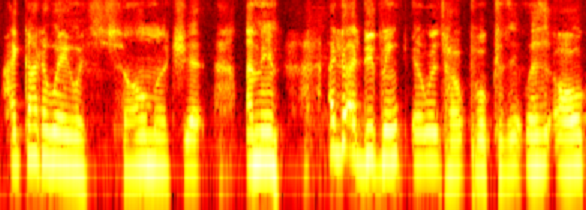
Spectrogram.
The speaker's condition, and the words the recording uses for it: Cerebral palsy. I know the amount of time I'm gonna be speaking and how many uh, words I can get in.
